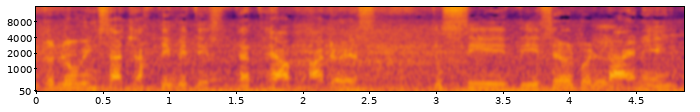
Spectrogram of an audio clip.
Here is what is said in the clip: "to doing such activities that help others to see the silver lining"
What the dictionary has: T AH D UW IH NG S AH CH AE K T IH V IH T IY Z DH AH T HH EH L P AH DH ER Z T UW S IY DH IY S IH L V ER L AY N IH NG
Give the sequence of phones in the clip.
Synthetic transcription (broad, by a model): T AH D UW IH NG S AH CH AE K T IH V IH T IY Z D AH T HH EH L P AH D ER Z T UW S IY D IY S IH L B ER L AY N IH NG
